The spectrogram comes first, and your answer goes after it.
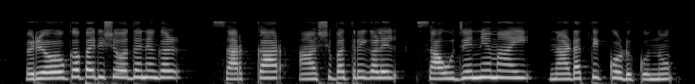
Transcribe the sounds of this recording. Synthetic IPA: ɾo̞ːɡɐbɐɾiɕo̞ːd̪ʱɐnɐɣɐɭ | sɐrkaːraːɕubɐt̪riɣɐɭil | sɐwd͡ʑɐnjɐmaːjinɐɽɐt̪ːikːo̞ɽukːunːu

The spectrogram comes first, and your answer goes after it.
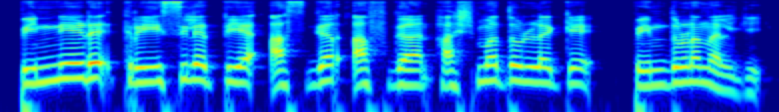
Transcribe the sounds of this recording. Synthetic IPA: pinːiːɽɨkriːsile̞t̪ːijɐʔɐsɡɐrɐfɡaːnhɐʂmɐt̪ːuɭːekʲːɨ | pind̪uɳɐnɐlki

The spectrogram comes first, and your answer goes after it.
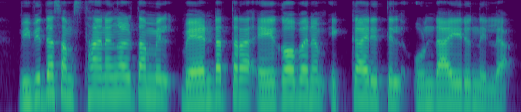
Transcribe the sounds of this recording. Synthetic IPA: ʋiʋid̪ʱɐsɐmst̪ʰaːnɐŋːɐɭt̪ɐmːilʋe̞ːɳɖɐt̪rɐʔe̞ːɣo̞ːbɐnɐmikːaːɾjɐt̪ːiluɳɖaːjiɾunːilːɐ

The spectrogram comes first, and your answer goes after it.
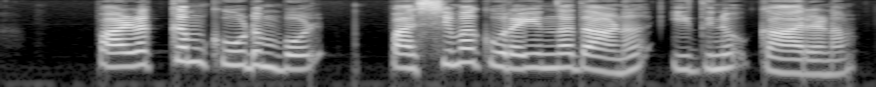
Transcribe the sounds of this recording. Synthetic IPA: pɐɻɐkːɐmkuːɽumbo̞ːɭ | pɐɕimɐkurɐjunːɐðaːɳɨiðinukaːɾɐɳɐm

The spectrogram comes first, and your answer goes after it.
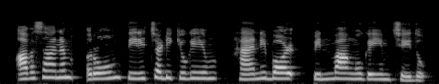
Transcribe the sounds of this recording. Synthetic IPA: ɐʋɐsaːnɐmroːmt̪iɾit͡ɕːɐɽikʲːuɣɐjum | haːniboːɭpinʋaːŋːuɣɐjumt͡ɕe̞jt̪u

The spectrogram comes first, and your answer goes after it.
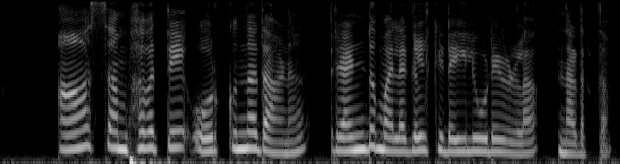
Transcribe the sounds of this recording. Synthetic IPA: aːsɐmbʱɐʋɐt̪ːe̞ʔo̞ːrkunːɐðaːɳɨɾe̞ɳɖɨmɐlɐɣɐɭkiɽɐjiluːɽe̞juɭːɐnɐɽɐt̪ːɐm

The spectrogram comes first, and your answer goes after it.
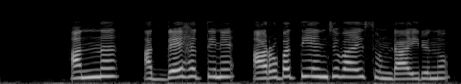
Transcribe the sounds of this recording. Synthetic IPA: ɐnːɨɐd̪ːe̞ːɦɐt̪ːinɨɐrubɐt̪ːijɐɲd͡ʑɨʋɐjɐsuɳɖaːjiɾunːu

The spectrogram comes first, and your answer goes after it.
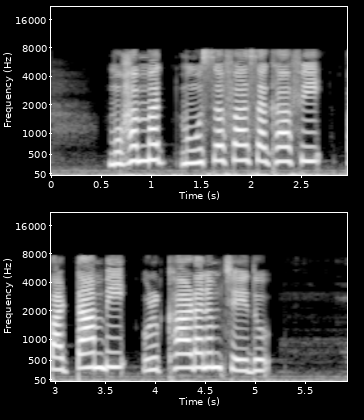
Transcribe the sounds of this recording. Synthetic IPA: muɦɐmːɐd̪̚muːsɐfaːsɐkʰaːfipɐʈːaːmbiuɭkʰaːɽɐnɐmt͡ɕejt̪̬u

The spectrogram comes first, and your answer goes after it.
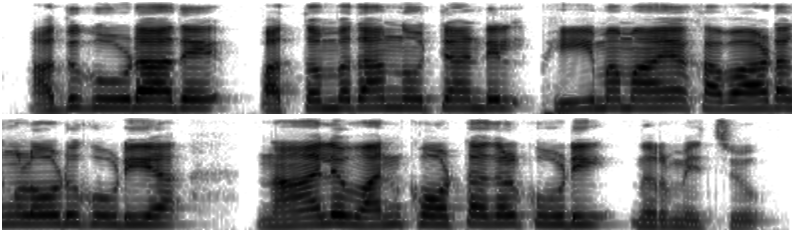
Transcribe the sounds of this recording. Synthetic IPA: ɐðukuːɽaːðe̞pɐt̪ːo̞mbɐðaːmnuːtːaːɳɖilbʱiːmɐmaːjɐkɐʋaːɽɐŋːɐɭo̞ːɽukuːɽijɐ | naːlɨʋɐnko̞ːʈːɐɣɐɭkuːɽinirmit͡ɕːu

